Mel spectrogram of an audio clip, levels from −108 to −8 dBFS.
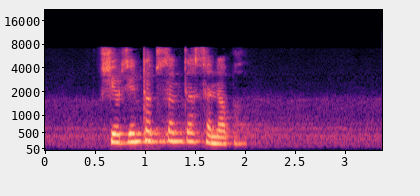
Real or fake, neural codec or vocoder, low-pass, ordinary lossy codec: fake; codec, 16 kHz, 6 kbps, DAC; 7.2 kHz; AAC, 48 kbps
